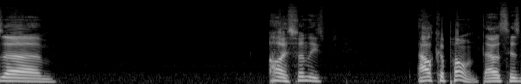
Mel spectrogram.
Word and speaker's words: Capone: don't know who Al Capone was am I am I saying his name wrong or the Newsies I I've never heard of Al Capon Capone Capone he's Italian all right that's something new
